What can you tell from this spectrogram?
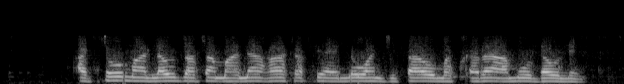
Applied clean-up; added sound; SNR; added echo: neural separator model SepFormer DNS4.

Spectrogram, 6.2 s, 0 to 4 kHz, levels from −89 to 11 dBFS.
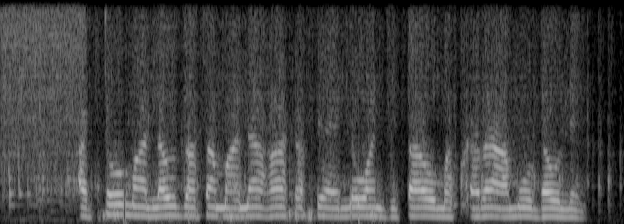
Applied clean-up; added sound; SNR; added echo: neural mask model RNNoise.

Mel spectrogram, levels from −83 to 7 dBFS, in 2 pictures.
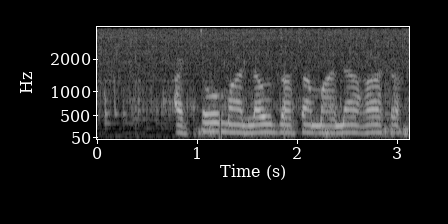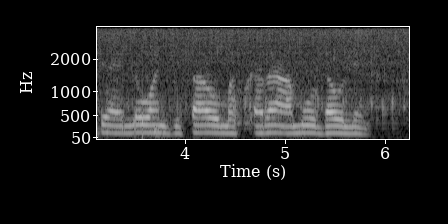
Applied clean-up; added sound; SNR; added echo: none; Water tap, faucet / Water; 14 dB; none.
